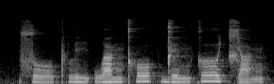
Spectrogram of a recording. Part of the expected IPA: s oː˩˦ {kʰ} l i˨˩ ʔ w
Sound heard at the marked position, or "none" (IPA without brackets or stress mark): pʰ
